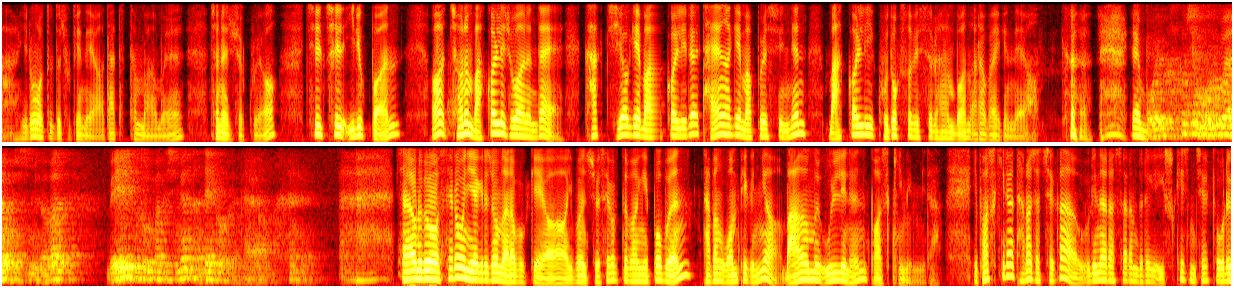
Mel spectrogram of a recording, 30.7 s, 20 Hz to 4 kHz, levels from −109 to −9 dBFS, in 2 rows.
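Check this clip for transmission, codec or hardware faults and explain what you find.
Four faults can be heard in this speech, all of them in the transmission or capture chain, heard through a narrowband call path whose sound stops at about 4 kHz, which points to G.711 mu-law at 64 kbps.

From 8.12 to 8.25 s there is a call audio freeze: the last sound hangs on as a fading buzz for about 104 ms, then the speech resumes exactly where it left off. This is likely packets held up in transit so that the jitter buffer ran empty, with the receiver filling the gap rather than losing anything.

At 11.76 to 11.85 s a short stall from a late packet stretches one sound for 52 ms, with a faint buzzy dip. One packet missed its slot, so the receiver extended what it already had until it arrived, then carried on with nothing missing.

From 14.32 to 19.81 s the speech abruptly turns hollow and roomy, roughly 10 dB quieter and thinner in the bass, with room noise only about 35 dB below it, then snaps back. 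This is a switch to a distant microphone, likely because the close microphone's signal dropped out.

From 20.40 to 21.76 s the speech sounds hurried but keeps its pitch, running at 108% speed. This is a jitter buffer speed-up: with too much audio queued, the receiver trimmed many short pitch-period pieces, roughly a tenth of a second in total, to cut delay.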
